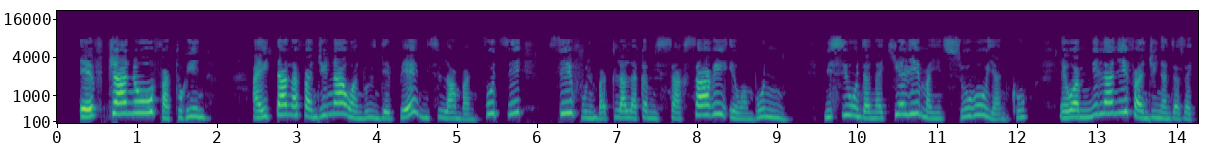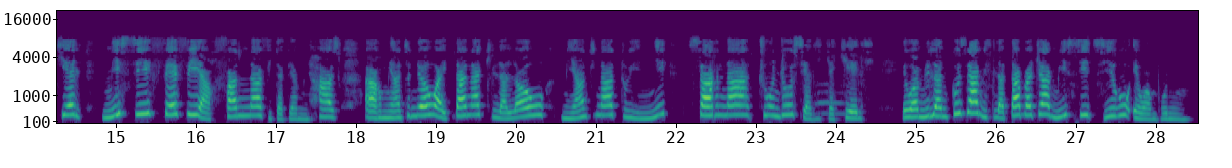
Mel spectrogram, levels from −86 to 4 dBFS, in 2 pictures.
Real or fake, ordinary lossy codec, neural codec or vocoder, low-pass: real; MP3, 32 kbps; none; 9.9 kHz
